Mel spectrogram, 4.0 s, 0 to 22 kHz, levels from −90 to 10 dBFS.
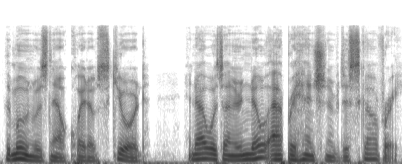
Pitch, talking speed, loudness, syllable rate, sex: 105 Hz, 210 wpm, -18 LUFS, 6.7 syllables/s, male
